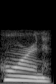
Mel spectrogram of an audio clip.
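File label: "horn", US English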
